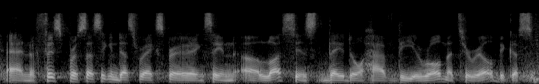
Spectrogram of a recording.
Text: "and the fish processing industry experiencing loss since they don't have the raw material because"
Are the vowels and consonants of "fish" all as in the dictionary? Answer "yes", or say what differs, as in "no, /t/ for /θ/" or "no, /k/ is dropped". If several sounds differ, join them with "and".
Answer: no, /s/ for /ʃ/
